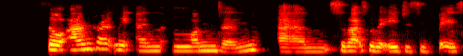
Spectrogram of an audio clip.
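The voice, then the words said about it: Glaswegian Scottish accent. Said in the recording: “you'll notice from my accent, that I'm originally from Glasgow in Scotland.”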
